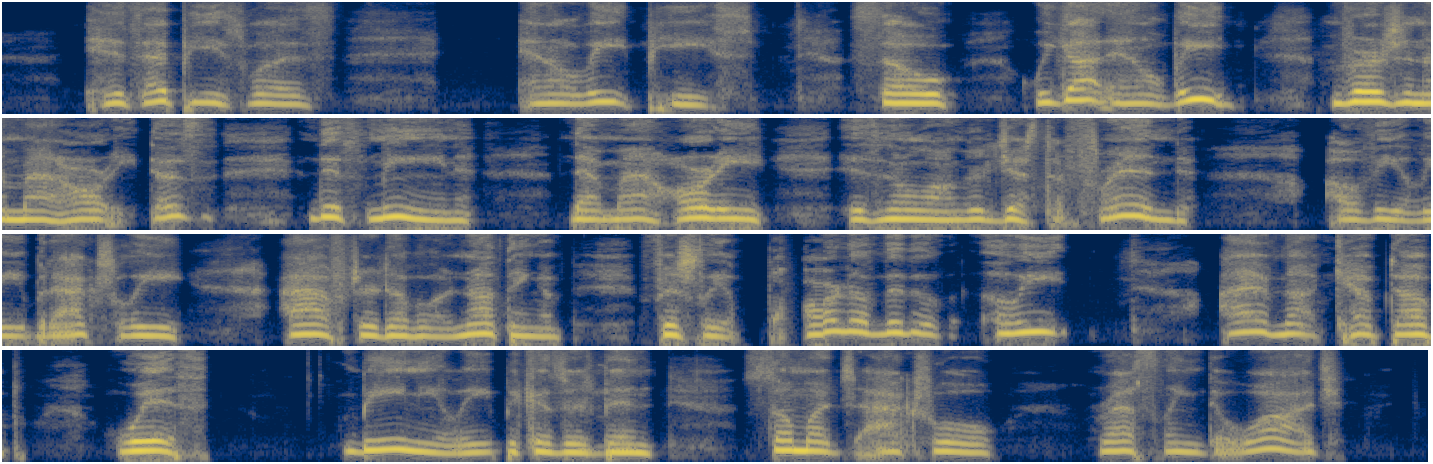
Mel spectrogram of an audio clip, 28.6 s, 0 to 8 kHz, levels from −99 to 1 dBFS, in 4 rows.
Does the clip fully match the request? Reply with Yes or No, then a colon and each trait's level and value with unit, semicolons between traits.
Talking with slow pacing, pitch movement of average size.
Yes: slow, 125 wpm; average, 3.1 semitones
